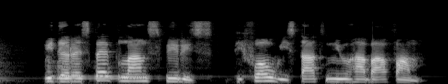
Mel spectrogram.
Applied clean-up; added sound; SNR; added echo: neural mask model RNNoise.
